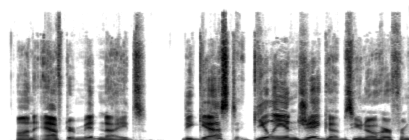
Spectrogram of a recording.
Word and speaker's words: Gillian: version said yes I'm Gillian Jacobs it's hard G soft J but the vibe is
